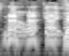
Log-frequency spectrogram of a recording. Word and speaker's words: Malachite: Oh, and I'm telling Tales of Tamriel, that's how you pronounce it as well. It's Malachite.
